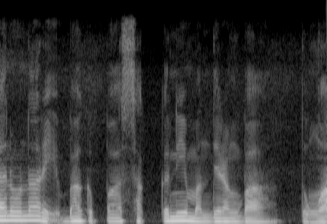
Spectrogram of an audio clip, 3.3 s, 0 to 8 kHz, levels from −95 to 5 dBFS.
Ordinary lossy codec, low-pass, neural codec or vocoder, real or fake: none; 7.2 kHz; none; real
